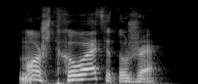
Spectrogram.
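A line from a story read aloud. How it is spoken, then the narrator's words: Angry retort. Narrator (Russian): Сердито кинул Дамиан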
